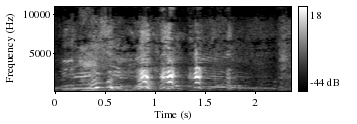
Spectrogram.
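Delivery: a long, high burst of laughter. Real, not acted. Midwife laughing at the husband's shock, high and long. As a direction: crack up at the memory.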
